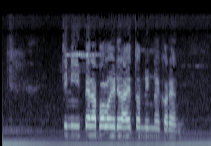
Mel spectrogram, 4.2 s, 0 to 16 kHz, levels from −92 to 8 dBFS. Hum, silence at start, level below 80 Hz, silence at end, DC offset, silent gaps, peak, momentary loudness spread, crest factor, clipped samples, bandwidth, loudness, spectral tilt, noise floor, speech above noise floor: 50 Hz at -45 dBFS; 0.05 s; -44 dBFS; 0 s; under 0.1%; none; -8 dBFS; 23 LU; 18 dB; under 0.1%; 11.5 kHz; -24 LUFS; -4 dB/octave; -47 dBFS; 23 dB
